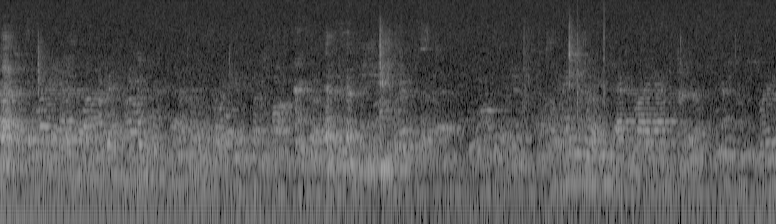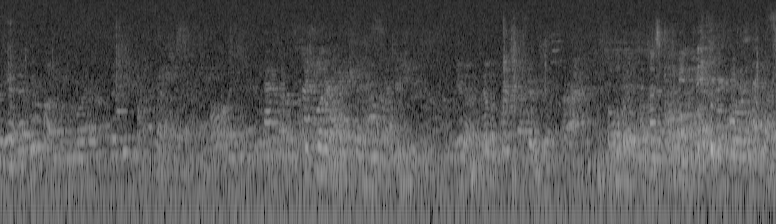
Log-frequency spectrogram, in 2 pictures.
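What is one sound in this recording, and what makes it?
An audience murmurs and chatters quietly in a large hall.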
